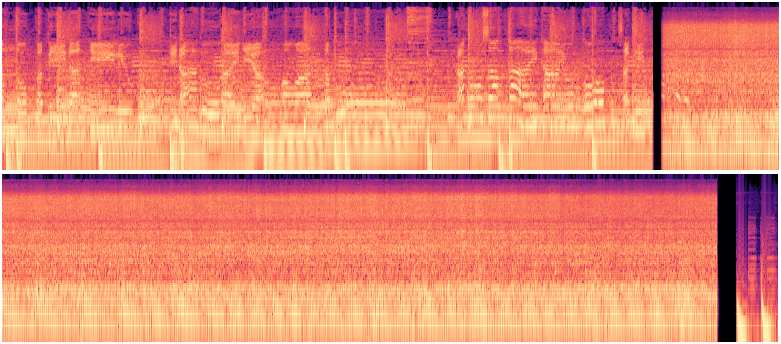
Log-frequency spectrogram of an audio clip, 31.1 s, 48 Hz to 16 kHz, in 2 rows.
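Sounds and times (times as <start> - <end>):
engine drone: 13.2 - 29.9
threshing machine rushing: 13.2 - 29.9.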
